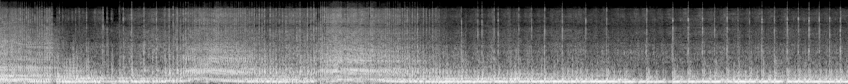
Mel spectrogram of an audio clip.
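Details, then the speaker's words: Karisma built to 160 cc with a racing camshaft, PWK 33 carburetor, 29/24 valves, GL CDI and open pipe: revs drop back to an uneven, stuttering idle with a loping beat. The lumpy idle comes from the camshaft. "Kedengarannya seperti mesinnya tersendat-sendat. Jadi, bagi yang bertanya, itu karena poros bubungan (camshaft)."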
